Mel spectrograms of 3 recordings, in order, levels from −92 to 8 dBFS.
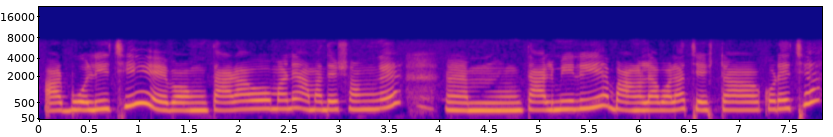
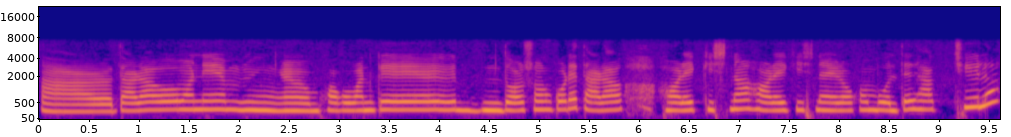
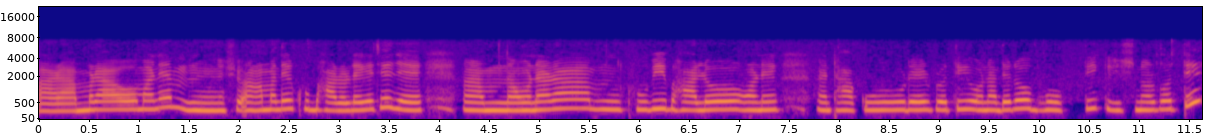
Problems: background sounds at intervals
